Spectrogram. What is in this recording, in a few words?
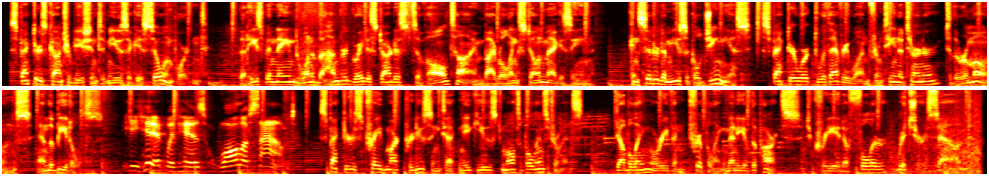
english american documentaries; Voz masculina "neutral en inglés norteamericano" (sin acento regional).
